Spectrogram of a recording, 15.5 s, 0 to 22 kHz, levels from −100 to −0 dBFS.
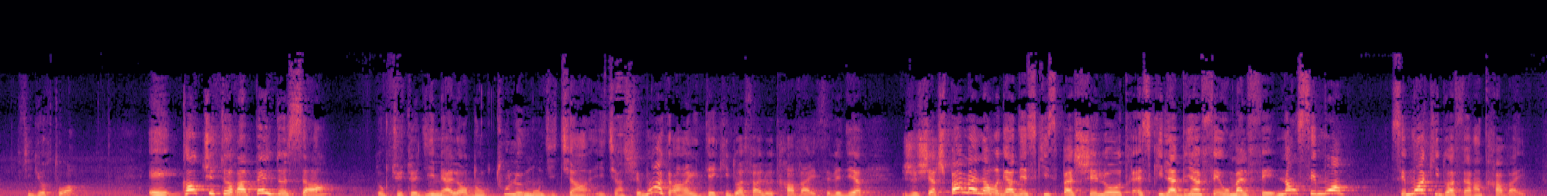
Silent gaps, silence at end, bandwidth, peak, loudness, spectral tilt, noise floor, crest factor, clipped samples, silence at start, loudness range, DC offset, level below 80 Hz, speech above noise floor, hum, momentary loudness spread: none; 0.2 s; 15 kHz; -2 dBFS; -21 LUFS; -4.5 dB/octave; -44 dBFS; 20 dB; under 0.1%; 0 s; 5 LU; under 0.1%; -56 dBFS; 23 dB; none; 13 LU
